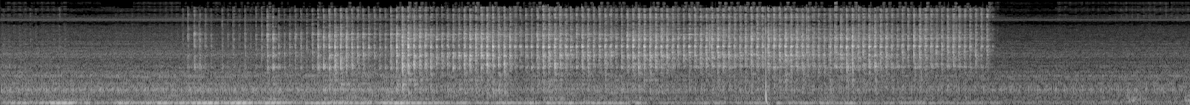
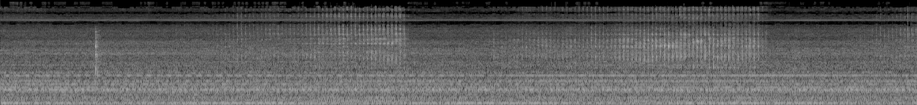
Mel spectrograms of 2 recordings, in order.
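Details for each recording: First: but it's a little bit out of round so I'm going to get a bit of a bounce at first that sounds a little bit chippy there yeah Second: Wood lathe turning a bowling ball with carbide chisels, out of round at first: even, steady cutting hiss with no chatter or catches, only a couple of light bumps; smooth cutting.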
